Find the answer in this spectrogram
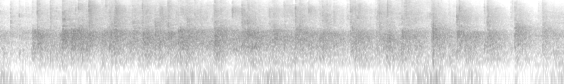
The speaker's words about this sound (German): ein kleiner Applaus für dich.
